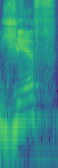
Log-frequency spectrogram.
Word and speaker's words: GIF: the insane shift hey the insane jiff since that's how gifs are pronounced apparently that I've just now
